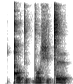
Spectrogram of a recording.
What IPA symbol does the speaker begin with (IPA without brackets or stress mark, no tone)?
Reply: ǃ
